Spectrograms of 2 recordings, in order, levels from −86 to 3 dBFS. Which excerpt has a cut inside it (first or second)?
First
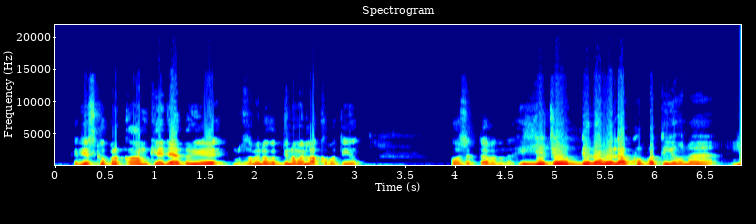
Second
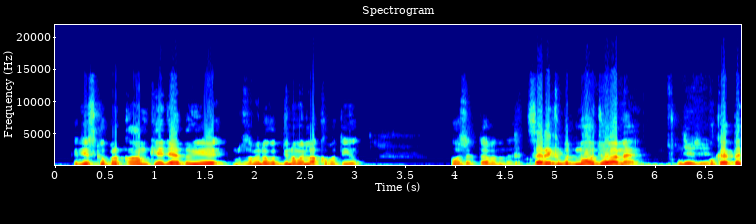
second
